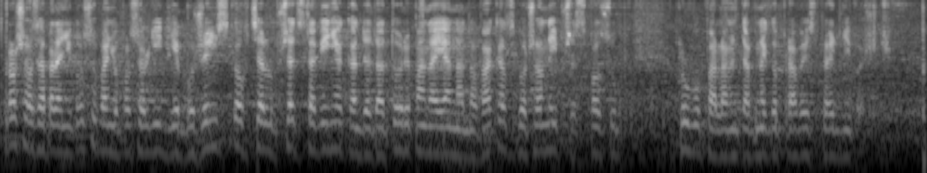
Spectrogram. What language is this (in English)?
Polish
